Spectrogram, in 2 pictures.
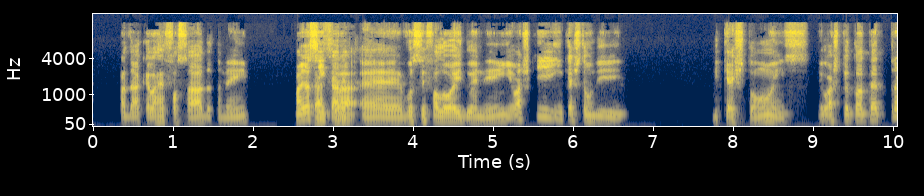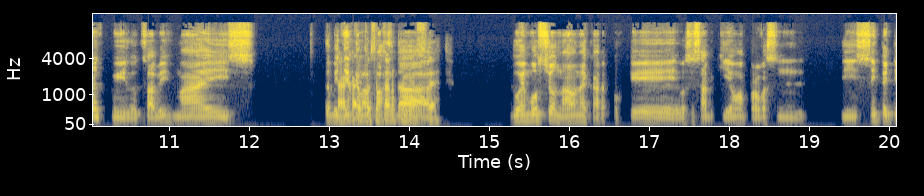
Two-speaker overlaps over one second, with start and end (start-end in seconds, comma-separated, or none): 13.1-14.3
